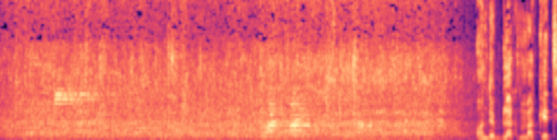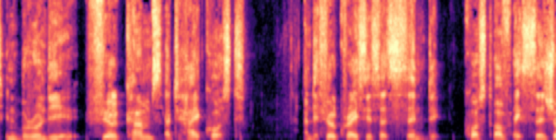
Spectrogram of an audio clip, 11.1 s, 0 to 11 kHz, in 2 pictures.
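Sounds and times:
crowd of motorists and people at a petrol station: 0.0s - 4.8s
car horns tooting at a petrol station: 0.4s - 1.3s, 2.6s - 4.6s
speech: 2.6s - 3.2s, 4.8s - 11.1s.

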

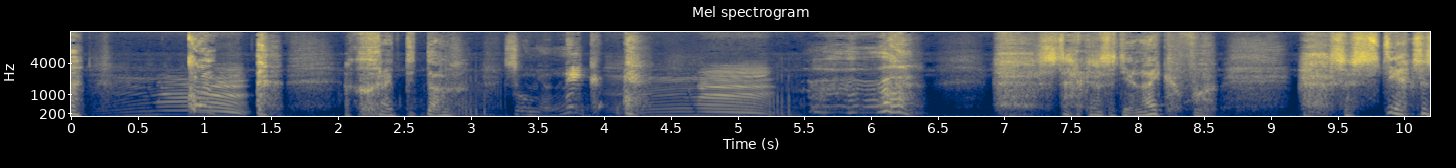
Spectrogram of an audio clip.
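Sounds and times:
cow mooing: 0.0s - 1.4s, 3.8s - 5.6s
speech: 2.3s - 6.1s, 7.3s - 10.1s.

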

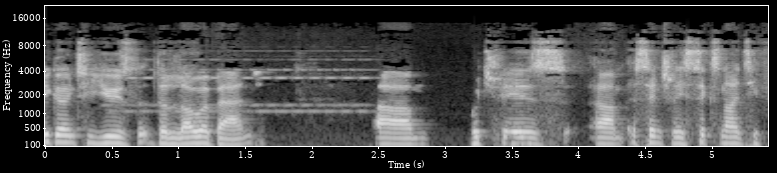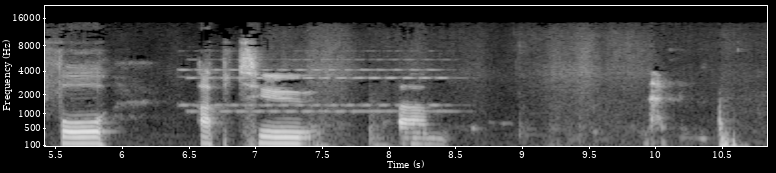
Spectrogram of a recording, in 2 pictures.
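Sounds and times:
speech: 0.0s - 1.7s, 2.5s - 6.0s, 6.6s - 8.5s
telephone ringing: 0.6s - 2.6s, 6.4s - 8.8s.

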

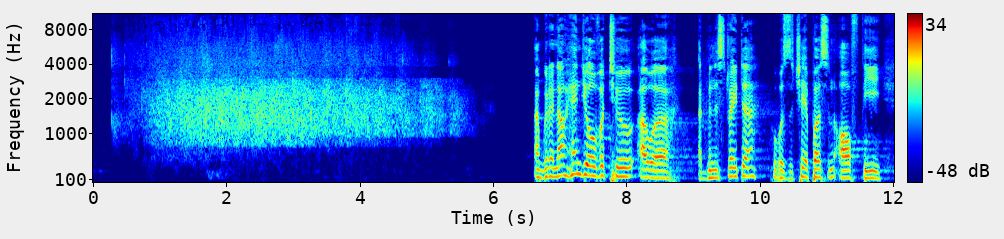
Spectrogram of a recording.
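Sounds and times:
crowd applauding: 0.2s - 5.8s
speech: 6.6s - 12.0s.

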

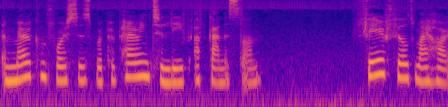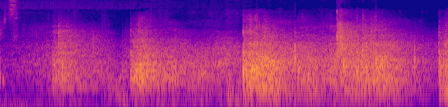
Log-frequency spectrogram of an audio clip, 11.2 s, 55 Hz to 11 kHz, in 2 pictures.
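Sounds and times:
speech: 0.0s - 3.4s, 4.5s - 6.6s
heavy gunfire heard from indoors: 6.0s - 11.1s.

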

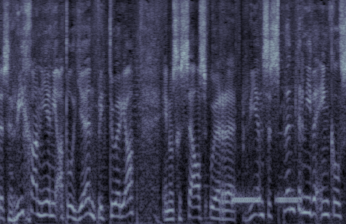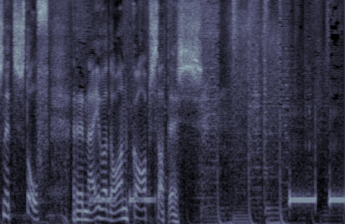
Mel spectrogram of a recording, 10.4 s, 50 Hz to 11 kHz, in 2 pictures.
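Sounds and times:
speech: 0.0s - 8.5s
low telephone line tones as a call is placed: 3.5s - 4.6s, 6.7s - 7.8s, 9.5s - 10.3s.

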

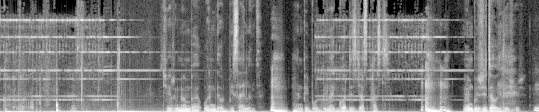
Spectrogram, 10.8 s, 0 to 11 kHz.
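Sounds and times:
phone ringing with a shrill electronic tone: 0.0s - 4.1s, 6.3s - 10.1s
low rumble: 0.0s - 9.7s
speech: 3.3s - 7.8s, 8.4s - 10.7s.

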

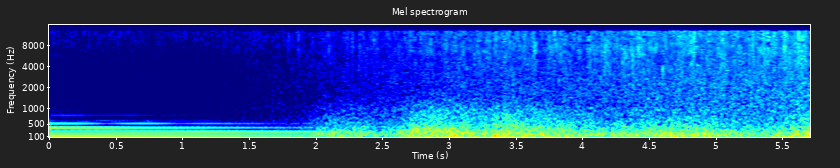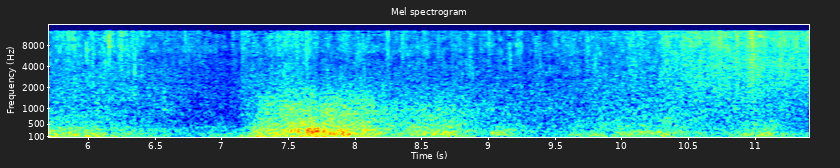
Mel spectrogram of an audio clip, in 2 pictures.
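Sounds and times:
steady rain in a forest: 0.2s - 11.3s
thunder rumbling in a forest: 1.3s - 11.3s.

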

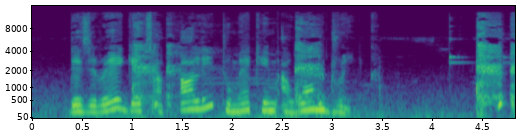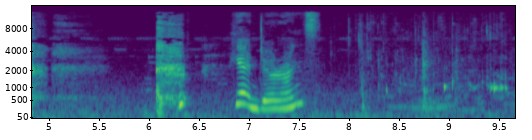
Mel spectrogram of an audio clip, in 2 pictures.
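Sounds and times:
speech: 0.4s - 3.3s, 7.0s - 7.8s
harsh coughing: 4.4s - 5.0s, 6.0s - 6.5s.

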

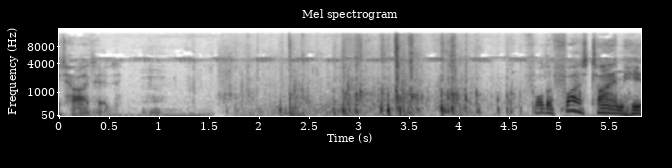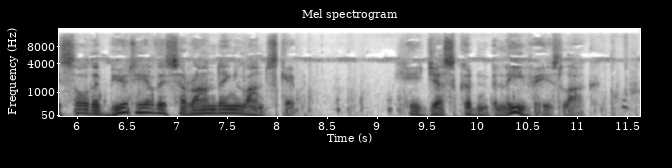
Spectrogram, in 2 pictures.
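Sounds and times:
speech: 0.0s - 0.7s, 4.8s - 8.4s, 9.3s - 11.4s
hooves of a ridden mare clip-clopping at a walk: 1.4s - 4.8s, 7.4s - 9.3s.

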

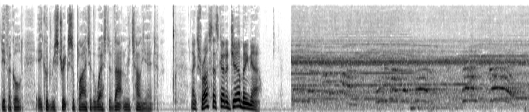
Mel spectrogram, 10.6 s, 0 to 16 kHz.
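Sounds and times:
speech: 0.0s - 5.3s
thousands of VW workers shouting in a hall: 5.8s - 10.5s.

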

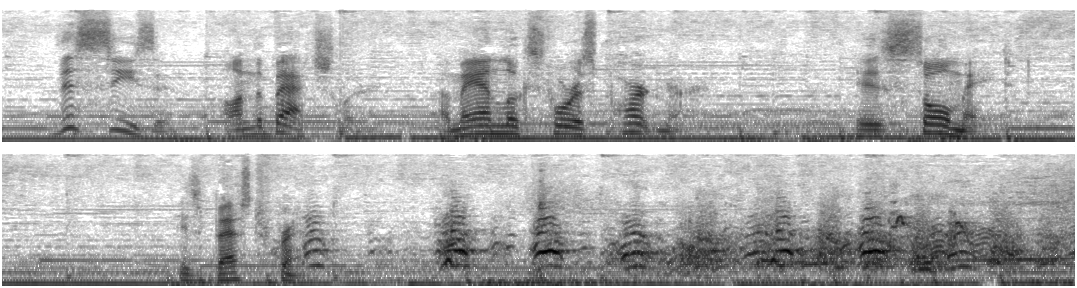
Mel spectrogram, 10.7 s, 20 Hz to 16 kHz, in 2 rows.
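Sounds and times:
speech: 0.3s - 3.6s, 4.2s - 5.1s, 6.2s - 7.1s
dogs barking with yips and a whimper: 6.7s - 10.7s.

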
